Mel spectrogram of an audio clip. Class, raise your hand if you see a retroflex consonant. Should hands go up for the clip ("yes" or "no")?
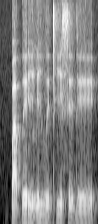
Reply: no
